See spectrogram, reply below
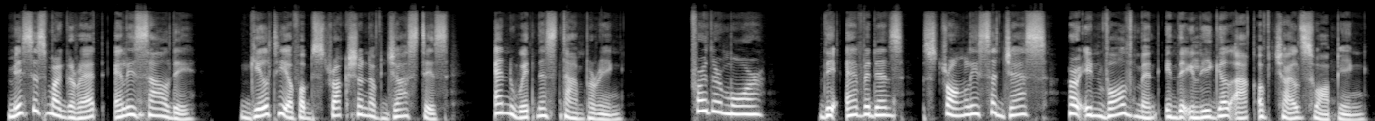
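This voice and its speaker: A woman voicing a firm, solemn judge who delivers a ruling in a formal, measured, authoritative way for an audiobook. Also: mid-range voice, sing-song, darkish tone, no echo, studio quality. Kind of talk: audiobook character dialogue in English.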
